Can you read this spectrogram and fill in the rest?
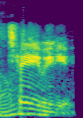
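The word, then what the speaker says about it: Taime: Is it Timey? Timey. – It's Tamey. I listened to I'm a big fan of Ricky Rackman's Hollywood Cat House Hollywood podcast. So big shout out to Ricky because it's awesome. But he was roommates with Tamey Down, and that's how he pronounces it.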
